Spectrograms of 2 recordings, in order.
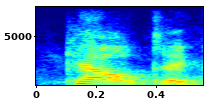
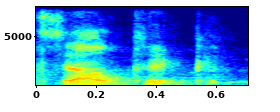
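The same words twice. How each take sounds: First: The word begins with a hard K sound. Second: The word begins with a soft S sound. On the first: The speaker calls it right. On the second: The speaker calls it wrong. "not Celtic. You're thinking basketball"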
